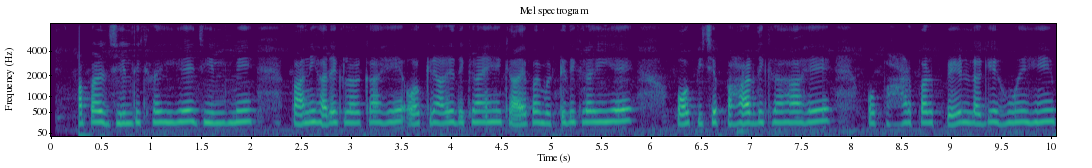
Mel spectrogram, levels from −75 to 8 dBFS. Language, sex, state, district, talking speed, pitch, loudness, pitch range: Hindi, female, Bihar, Sitamarhi, 215 wpm, 255 Hz, -27 LUFS, 245-265 Hz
